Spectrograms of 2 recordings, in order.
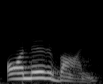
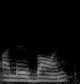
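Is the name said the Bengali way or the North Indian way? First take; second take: Bengali; North Indian. First: The name is said with Bengali pronunciation. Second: The name is said with North Indian pronunciation. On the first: The speaker calls it right. "no ma'am, it's not Anirban, it is" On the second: The speaker calls it wrong. "I from North India generally say"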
